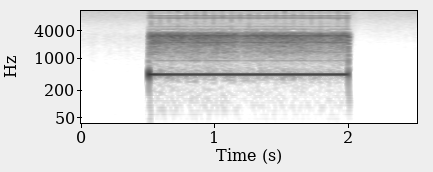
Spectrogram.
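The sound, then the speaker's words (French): A telephone dial tone before a number is dialed: one steady, loud, mid-pitched continuous tone that holds for about a second and a half and then cuts off abruptly. “On compose son numéro de téléphone.”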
